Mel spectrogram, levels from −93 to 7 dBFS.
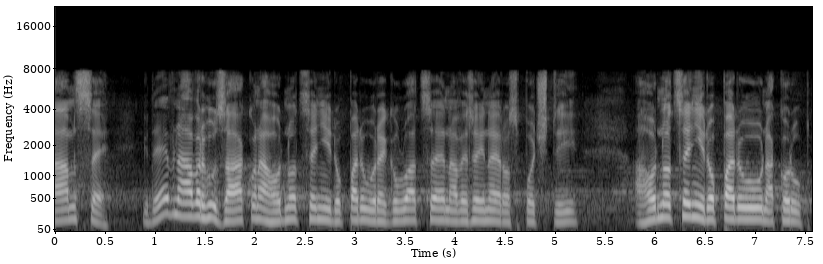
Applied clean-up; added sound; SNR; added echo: none; none; none; none.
